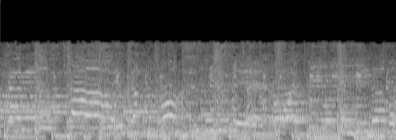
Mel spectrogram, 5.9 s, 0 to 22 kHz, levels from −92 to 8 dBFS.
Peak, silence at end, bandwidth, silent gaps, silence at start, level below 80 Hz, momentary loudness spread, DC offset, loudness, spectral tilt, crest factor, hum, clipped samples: -4 dBFS; 0 s; 6.6 kHz; none; 0 s; -30 dBFS; 3 LU; under 0.1%; -16 LUFS; -6.5 dB/octave; 12 dB; none; under 0.1%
